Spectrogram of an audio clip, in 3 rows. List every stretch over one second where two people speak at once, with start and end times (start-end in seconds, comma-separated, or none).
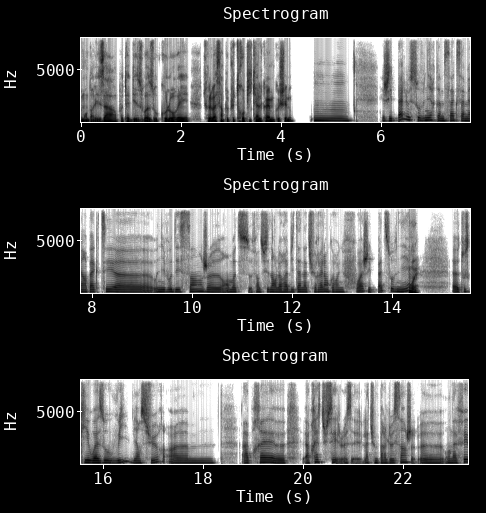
none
